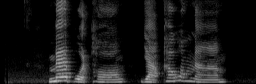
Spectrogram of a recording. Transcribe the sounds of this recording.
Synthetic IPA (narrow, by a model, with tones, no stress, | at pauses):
mɛː˥˩pu˨˩ət̪ʰːɔː˦˥ŋ | jaː˨˩kʰːa˥˩whɔ˥˩ŋnaː˦˥m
